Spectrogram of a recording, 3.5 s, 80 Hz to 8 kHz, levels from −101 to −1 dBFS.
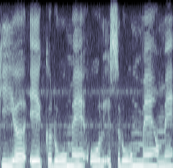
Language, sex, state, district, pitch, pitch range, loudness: Hindi, female, Chhattisgarh, Bilaspur, 245 Hz, 240-250 Hz, -11 LUFS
